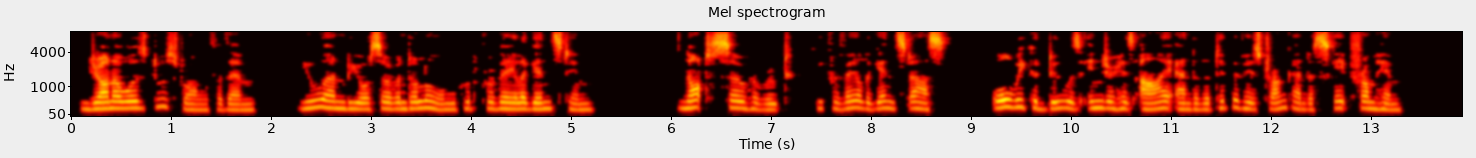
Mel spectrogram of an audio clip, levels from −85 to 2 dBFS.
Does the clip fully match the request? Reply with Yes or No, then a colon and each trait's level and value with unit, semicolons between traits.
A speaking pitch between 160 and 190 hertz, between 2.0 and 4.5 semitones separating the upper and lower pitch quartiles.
Yes: medium, 185 Hz; narrow, 2.6 semitones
